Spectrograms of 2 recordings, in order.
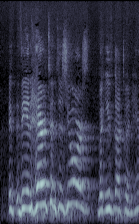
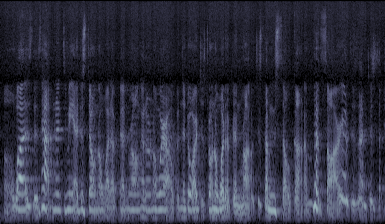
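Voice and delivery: soft, self-pitying moan, much quieter; preacher mocking a believer who plays the victim, soft and whiny; 6 dB quieter, faster than usual. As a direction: mope like someone feeling sorry for themselves. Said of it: "you're not gonna get any victory talking like that".

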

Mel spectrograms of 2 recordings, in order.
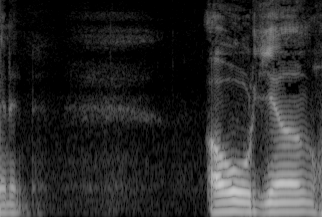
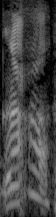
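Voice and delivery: pain cry; 7 dB quieter than usual. Retold or imitated. Toe popped back into place.

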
